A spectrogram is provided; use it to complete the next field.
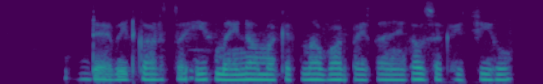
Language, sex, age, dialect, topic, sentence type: Maithili, female, 25-30, Angika, banking, question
